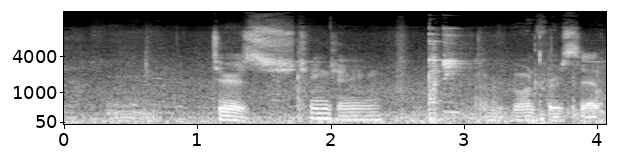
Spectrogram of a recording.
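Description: Glass bottles clink together.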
